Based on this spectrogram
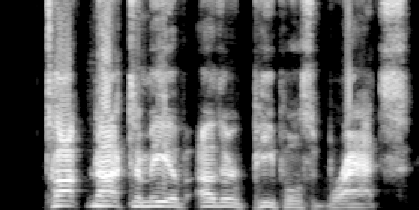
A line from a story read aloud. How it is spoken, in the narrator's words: he roared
